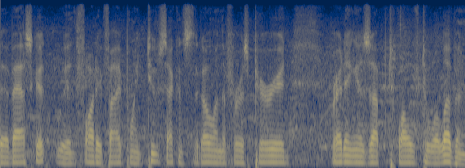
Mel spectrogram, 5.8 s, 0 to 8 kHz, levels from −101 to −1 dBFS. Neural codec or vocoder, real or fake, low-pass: none; real; 7.2 kHz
